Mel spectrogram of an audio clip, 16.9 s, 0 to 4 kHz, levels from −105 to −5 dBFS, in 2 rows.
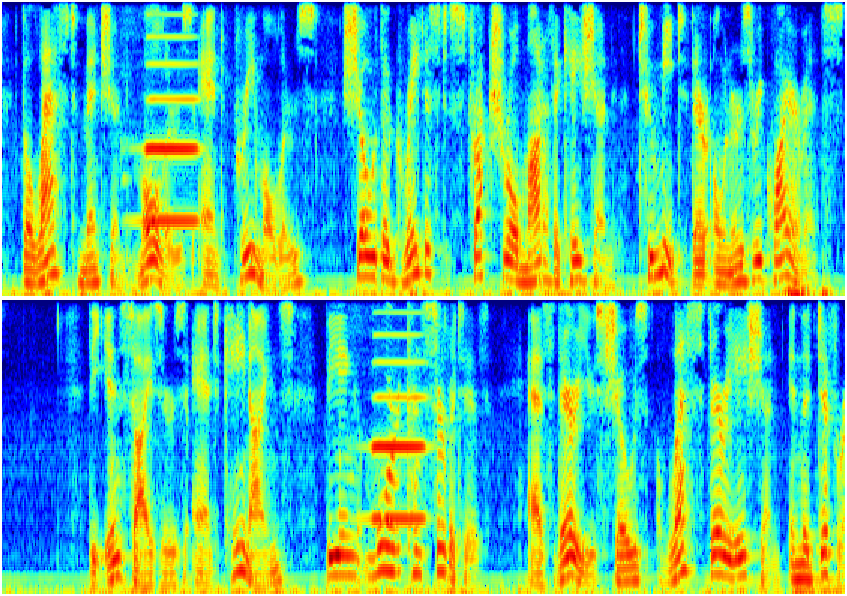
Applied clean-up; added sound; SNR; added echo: none; Wind instrument, woodwind instrument; 0 dB; none.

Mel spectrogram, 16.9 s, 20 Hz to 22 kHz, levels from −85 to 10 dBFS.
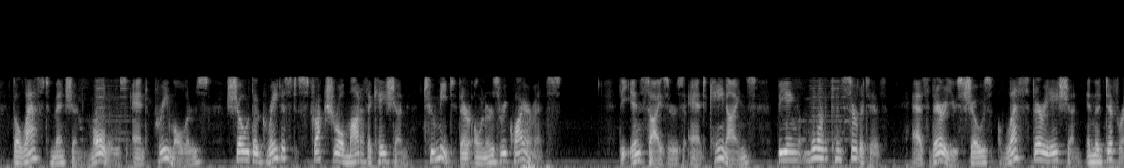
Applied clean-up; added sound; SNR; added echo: neural separator model SepFormer DNS4.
